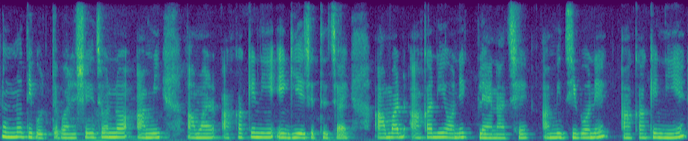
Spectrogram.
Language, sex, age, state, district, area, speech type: Bengali, female, 30-45, West Bengal, Purba Medinipur, rural, spontaneous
